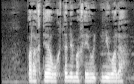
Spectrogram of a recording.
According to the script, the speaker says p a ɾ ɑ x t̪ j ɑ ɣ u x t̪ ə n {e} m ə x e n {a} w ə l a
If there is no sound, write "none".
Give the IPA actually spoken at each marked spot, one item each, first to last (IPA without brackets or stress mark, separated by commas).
e, i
